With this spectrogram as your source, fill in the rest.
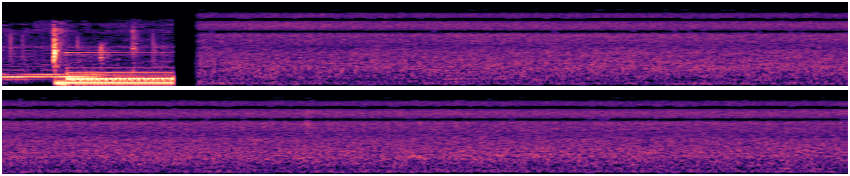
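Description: A shallow stream bubbles and splashes steadily over rocks.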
